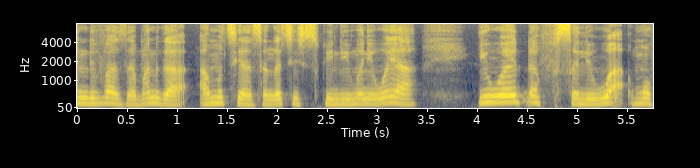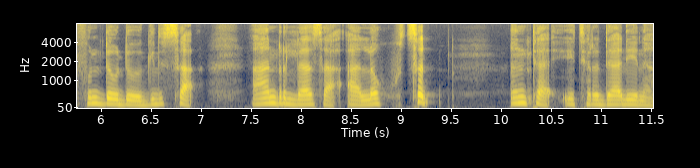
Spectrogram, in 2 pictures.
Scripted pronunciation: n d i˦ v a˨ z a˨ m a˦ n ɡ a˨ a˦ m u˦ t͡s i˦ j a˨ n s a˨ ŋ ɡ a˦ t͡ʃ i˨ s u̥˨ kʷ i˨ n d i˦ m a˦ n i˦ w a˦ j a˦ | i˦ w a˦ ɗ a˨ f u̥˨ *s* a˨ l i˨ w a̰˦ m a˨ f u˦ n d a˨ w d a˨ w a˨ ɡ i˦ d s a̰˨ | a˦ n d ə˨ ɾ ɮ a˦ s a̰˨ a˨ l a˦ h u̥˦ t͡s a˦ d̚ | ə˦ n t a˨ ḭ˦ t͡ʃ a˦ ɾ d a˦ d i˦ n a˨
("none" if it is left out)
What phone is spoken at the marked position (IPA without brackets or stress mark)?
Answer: s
